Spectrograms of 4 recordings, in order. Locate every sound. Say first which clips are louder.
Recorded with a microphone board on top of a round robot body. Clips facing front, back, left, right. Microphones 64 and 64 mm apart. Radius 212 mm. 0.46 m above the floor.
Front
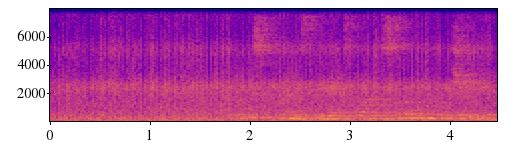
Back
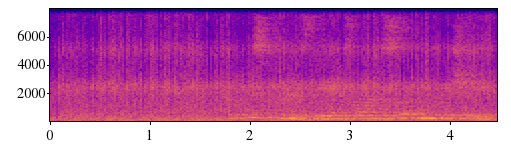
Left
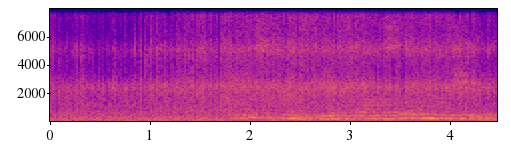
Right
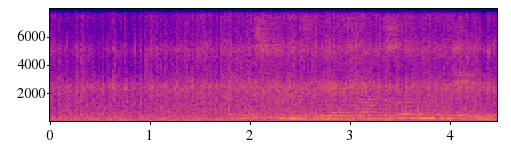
1.8 s a woman speaking: back 3 dB, left 1 dB; 120° right, 6.5 m; by 4.4 s 135° right, 6.5 m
